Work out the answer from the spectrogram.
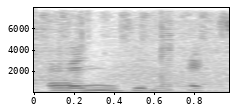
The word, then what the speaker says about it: Nginx: Jadi jangan salah baca, jangan dibaca Nging, ini bacanya adalah Nginx.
